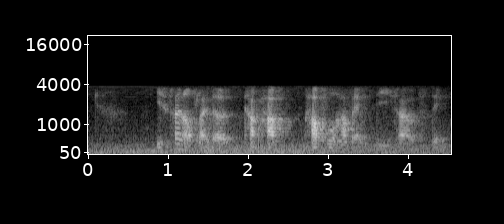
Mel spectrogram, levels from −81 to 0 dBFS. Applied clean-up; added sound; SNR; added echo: none; Waves, surf / Wind; 12 dB; reverberation time 0.7 s.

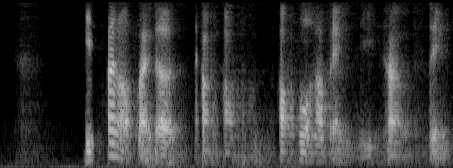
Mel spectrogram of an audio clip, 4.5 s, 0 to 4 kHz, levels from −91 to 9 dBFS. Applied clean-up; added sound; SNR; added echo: neural mask model DeepFilterNet 3.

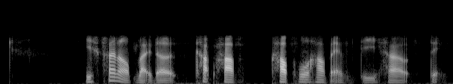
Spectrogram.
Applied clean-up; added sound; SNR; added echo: neural separator model SepFormer WHAMR!.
